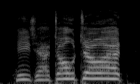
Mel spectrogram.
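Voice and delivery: high, loud panicked scream. Retold or imitated. Retelling a bad Salvia trip to the host, screaming. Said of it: "I was screaming at them".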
